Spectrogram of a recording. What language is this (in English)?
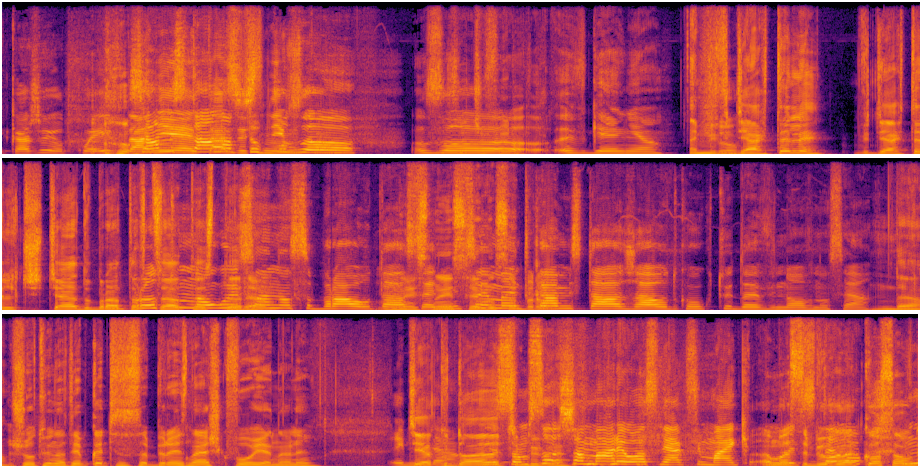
Bulgarian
